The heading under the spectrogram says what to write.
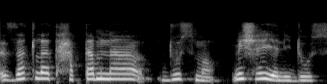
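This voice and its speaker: A woman speaks with a Tunisian accent. Her pitch varies in an ordinary way. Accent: Tunisian Arabic with French loanwords. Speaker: former drug addict sharing experience. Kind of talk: personal testimony. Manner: hesitant, many filler sounds.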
